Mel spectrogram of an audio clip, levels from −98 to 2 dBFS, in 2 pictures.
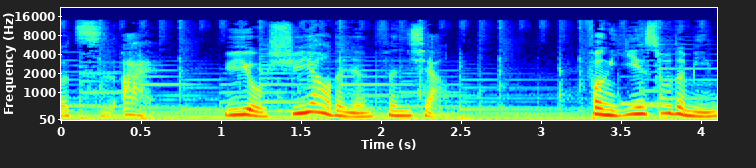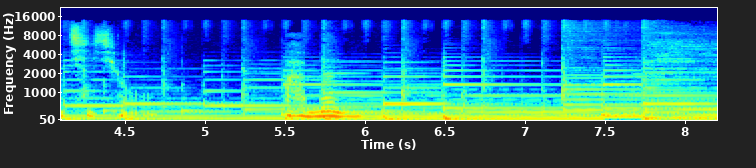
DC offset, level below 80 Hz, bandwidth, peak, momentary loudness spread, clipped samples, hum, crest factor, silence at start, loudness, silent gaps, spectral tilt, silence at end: under 0.1%; -40 dBFS; 14 kHz; -6 dBFS; 20 LU; under 0.1%; none; 18 dB; 0 s; -24 LUFS; none; -7.5 dB/octave; 0 s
